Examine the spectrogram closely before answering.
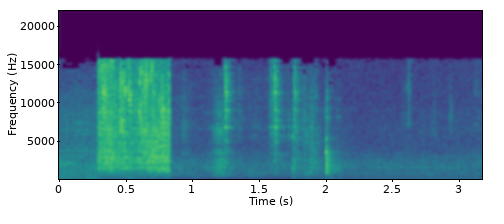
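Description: A spoon scrapes and clinks in a pot.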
